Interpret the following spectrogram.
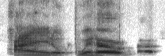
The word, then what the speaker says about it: aeropuerto: Aeroporte? Aeropuerto. Aeroporte. So you see Aeropuerto. that is AE, aeropuerto, aeropuerto, right?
